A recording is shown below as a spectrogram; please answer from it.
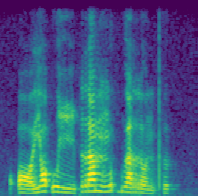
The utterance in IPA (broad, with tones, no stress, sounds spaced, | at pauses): ʔ ɔː˩˦ j ɔ˥˩ ʔ w iː˨˩ p r a˥˩ m ŋ u˥˩ ʔ b ɯ˧ a̯ r o˨˩ n pʰ ɯ˨˩ k̚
